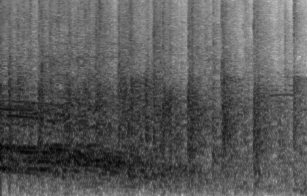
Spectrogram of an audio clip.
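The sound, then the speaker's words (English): Live studio audience applause at a quiz show, a dense wash of clapping with some shouting voices early on, loud and sustained before thinning slightly toward the end. “Give it up for our audience.”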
